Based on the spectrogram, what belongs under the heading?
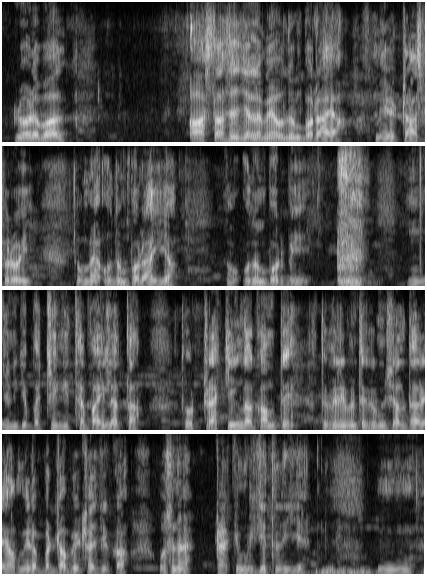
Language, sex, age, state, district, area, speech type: Dogri, male, 60+, Jammu and Kashmir, Udhampur, rural, spontaneous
